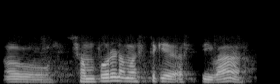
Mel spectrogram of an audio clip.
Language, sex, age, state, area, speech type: Sanskrit, male, 18-30, Haryana, rural, conversation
